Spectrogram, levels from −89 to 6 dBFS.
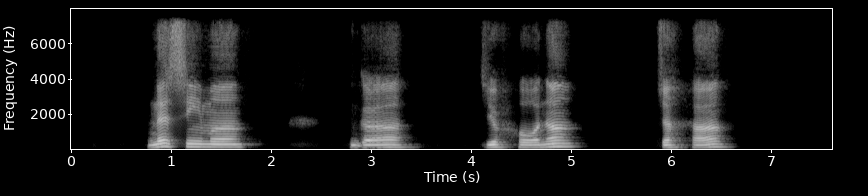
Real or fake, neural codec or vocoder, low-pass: fake; codec, 24 kHz, 0.5 kbps, DualCodec; 7.2 kHz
